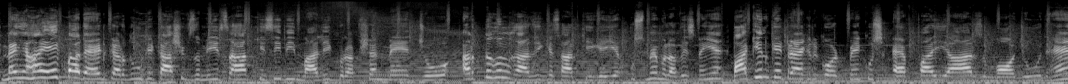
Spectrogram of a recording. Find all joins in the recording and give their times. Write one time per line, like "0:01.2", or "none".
none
